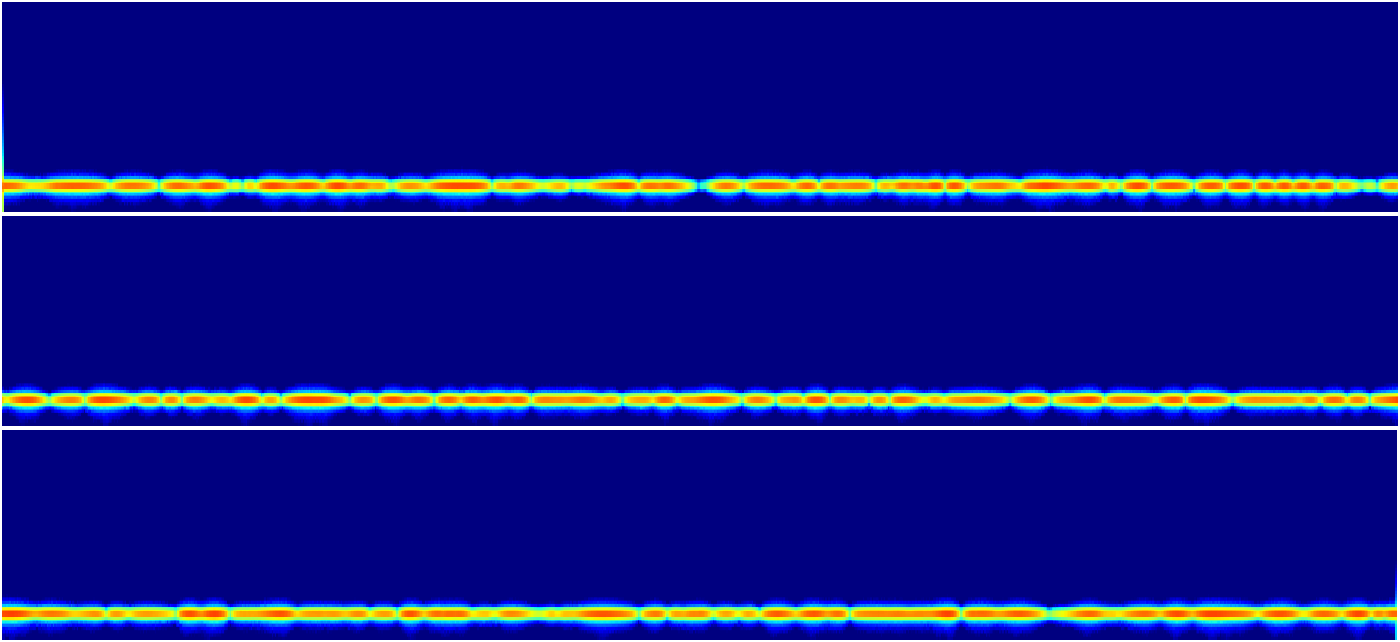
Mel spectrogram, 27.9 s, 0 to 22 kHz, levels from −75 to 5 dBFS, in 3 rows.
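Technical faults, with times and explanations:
No technical faults detected in this audio.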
